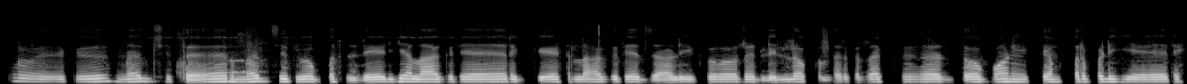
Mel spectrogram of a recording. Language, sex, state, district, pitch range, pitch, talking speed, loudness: Marwari, male, Rajasthan, Churu, 115-125 Hz, 120 Hz, 140 wpm, -17 LUFS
